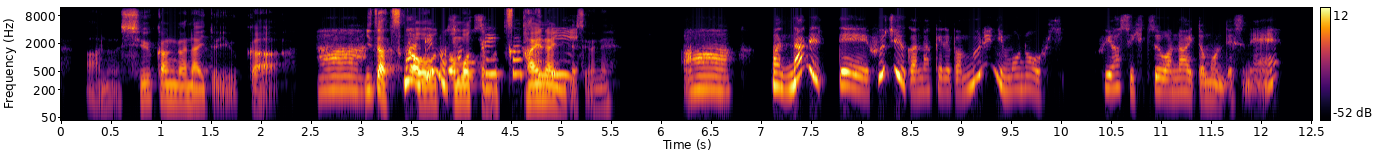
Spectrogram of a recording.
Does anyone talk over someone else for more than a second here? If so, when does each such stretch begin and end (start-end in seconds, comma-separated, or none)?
3.0-5.2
